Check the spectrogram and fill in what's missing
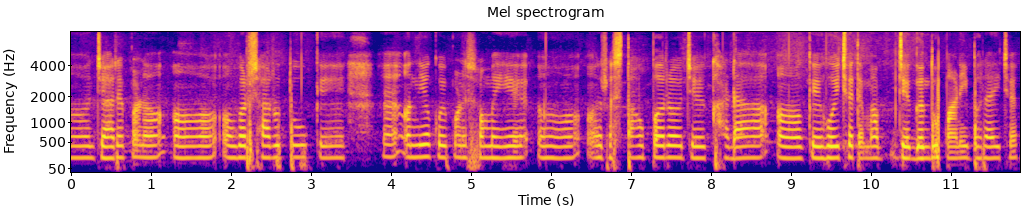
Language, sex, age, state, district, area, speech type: Gujarati, female, 30-45, Gujarat, Junagadh, urban, spontaneous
